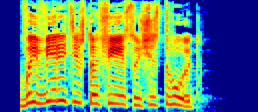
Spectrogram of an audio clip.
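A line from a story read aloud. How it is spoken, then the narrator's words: Shouting. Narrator (Russian): крикнул им Питер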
